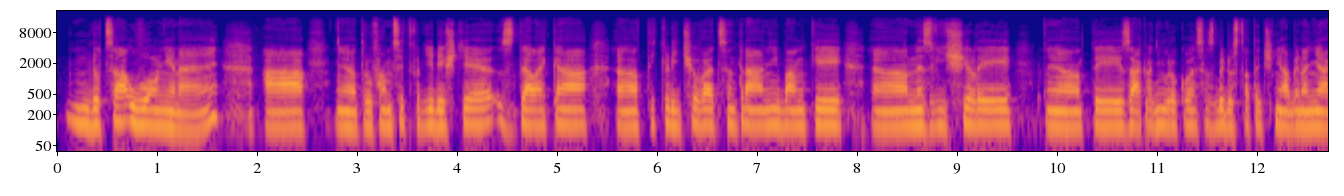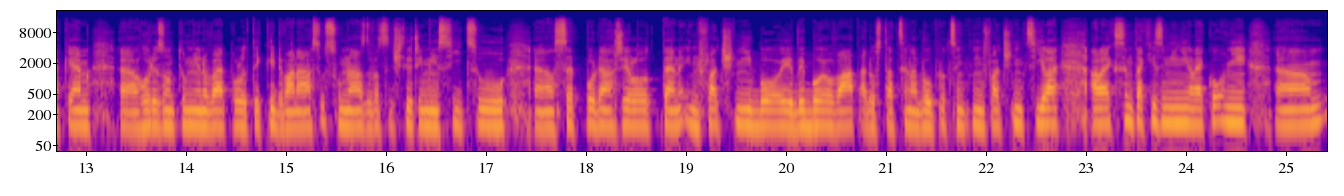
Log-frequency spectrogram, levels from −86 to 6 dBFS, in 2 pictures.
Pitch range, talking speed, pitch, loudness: 120-130 Hz, 115 wpm, 125 Hz, -22 LUFS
